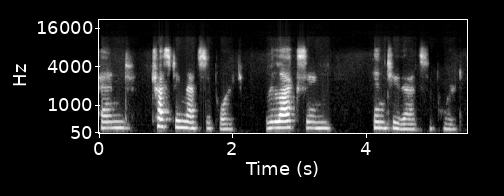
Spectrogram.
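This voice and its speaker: Leaving long gaps between short phrases, a woman guides a meditation in a slow, husky, medium-pitched voice with a steady tone. She is a meditation teacher, gentle and unhurried, and the recording is muffled.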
